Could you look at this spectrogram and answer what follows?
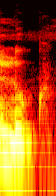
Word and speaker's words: look: LOOK, इसको हम पढ़ते हैं लुक।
